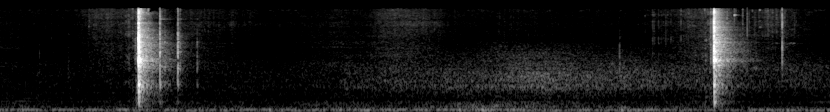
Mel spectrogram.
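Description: Two sharp percussion strikes of an antler billet on the edge of an obsidian piece, about four seconds apart, each followed by a faint tick.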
